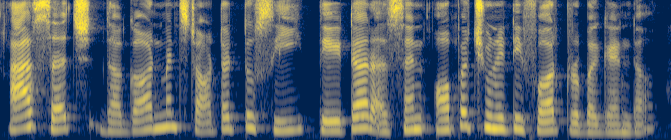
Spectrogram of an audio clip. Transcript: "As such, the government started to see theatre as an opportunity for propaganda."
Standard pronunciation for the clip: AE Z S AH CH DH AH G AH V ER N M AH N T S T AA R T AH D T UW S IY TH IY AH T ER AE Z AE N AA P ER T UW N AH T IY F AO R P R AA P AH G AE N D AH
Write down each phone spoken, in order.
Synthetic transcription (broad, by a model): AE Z S AH CH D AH G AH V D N M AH N T S T AA R T AH D T UW S IY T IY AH T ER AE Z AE N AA P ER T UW N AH T IY F AO R P R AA P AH G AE N D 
